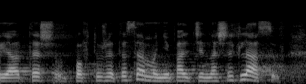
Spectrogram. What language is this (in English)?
Polish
